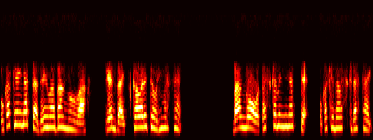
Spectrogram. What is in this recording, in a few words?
japanese phone cannot be reached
